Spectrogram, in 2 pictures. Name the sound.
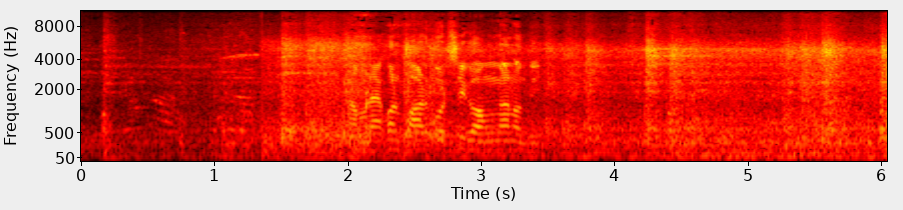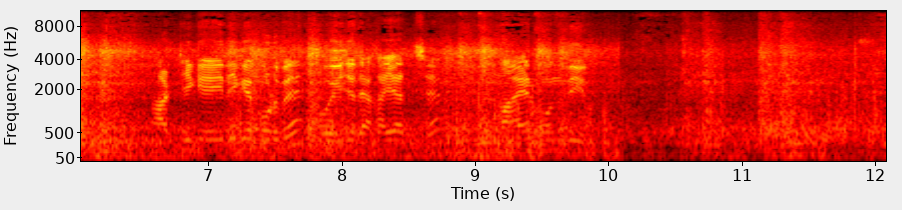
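Kanchan Kanya Express train running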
